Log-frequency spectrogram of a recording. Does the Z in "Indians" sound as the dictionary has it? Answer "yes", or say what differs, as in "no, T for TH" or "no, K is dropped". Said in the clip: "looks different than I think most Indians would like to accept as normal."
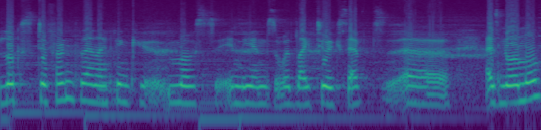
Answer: yes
